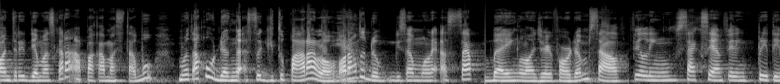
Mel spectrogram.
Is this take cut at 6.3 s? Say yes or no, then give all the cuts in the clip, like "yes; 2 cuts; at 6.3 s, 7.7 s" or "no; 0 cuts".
yes; 2 cuts; at 4.8 s, 6.3 s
